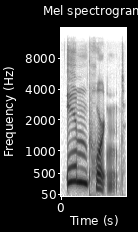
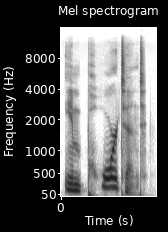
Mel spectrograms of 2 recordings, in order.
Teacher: Some learners say important, stressing the first syllable.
